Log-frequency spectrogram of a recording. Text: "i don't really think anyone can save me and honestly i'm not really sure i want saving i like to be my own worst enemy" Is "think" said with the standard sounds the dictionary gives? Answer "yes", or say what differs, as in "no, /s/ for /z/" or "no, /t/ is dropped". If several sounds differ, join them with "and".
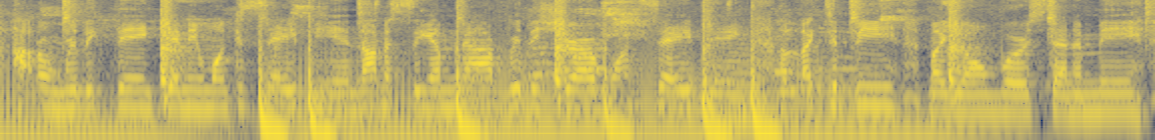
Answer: yes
